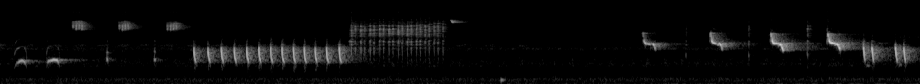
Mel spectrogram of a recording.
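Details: Nightingale song meant for tutoring young birds: soft low whistles and high short notes, a rapid rattling series, a high buzzy burst, silence, then loud down-slurred strophes.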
